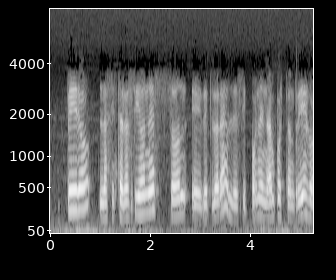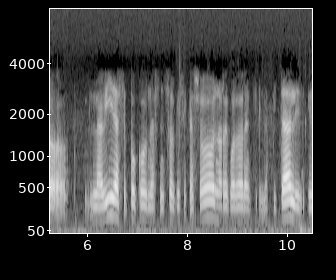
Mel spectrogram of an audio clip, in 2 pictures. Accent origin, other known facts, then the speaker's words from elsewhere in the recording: Buenos Aires Province, Argentina; a mí como bonaerense me pasa que veo cómo están los hospitales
